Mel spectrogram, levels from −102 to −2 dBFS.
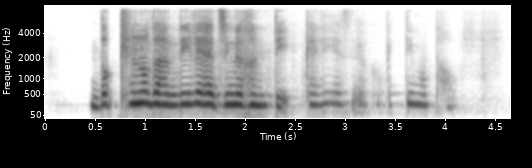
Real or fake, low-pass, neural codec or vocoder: fake; 7.2 kHz; codec, 16 kHz in and 24 kHz out, 0.4 kbps, LongCat-Audio-Codec, two codebook decoder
